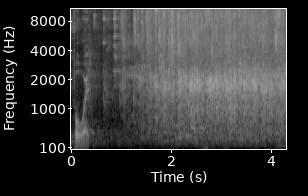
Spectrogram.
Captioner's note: applause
